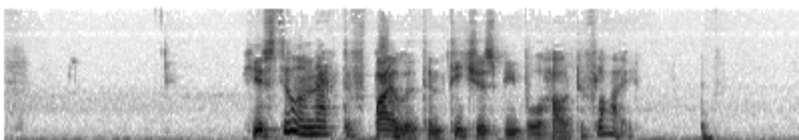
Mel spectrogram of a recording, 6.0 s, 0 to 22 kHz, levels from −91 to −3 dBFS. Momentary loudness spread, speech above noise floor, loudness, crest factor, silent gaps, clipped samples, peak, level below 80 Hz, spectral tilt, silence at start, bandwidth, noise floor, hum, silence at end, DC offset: 20 LU; 35 dB; -16 LUFS; 18 dB; none; under 0.1%; 0 dBFS; -40 dBFS; -5 dB/octave; 1.85 s; 16.5 kHz; -51 dBFS; none; 0.65 s; under 0.1%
